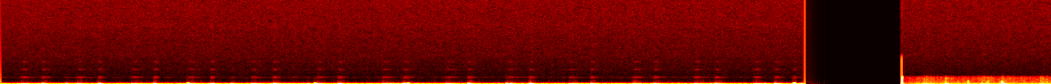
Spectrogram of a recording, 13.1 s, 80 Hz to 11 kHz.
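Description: Steady low thumping heartbeats through a stethoscope, about 77 beats a minute, with a brief silent gap and some rustling near the end. These are normal heart sounds: a regular rhythm with no added noises between beats.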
